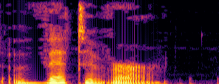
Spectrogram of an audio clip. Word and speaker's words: vetiver: I have seen it spelled with a T at the end, but generally it does not have the T, but it's always pronounced vetiver.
